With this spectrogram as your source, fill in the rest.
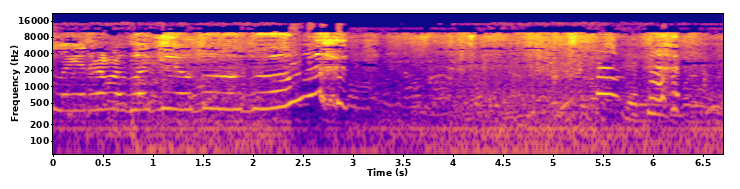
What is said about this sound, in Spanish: Esta es una niña pequeña esta mañana llorando en Gaza sobre el cadáver de su padre.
